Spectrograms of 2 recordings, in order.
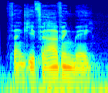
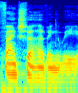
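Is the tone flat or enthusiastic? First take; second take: flat; enthusiastic. First: It is said flatly, without enthusiasm. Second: It is said with more enthusiasm.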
